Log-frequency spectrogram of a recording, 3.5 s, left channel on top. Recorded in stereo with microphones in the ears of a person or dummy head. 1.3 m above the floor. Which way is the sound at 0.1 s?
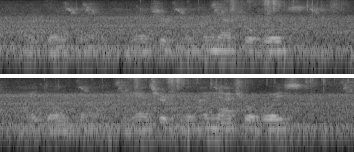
70° right (ahead or behind).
